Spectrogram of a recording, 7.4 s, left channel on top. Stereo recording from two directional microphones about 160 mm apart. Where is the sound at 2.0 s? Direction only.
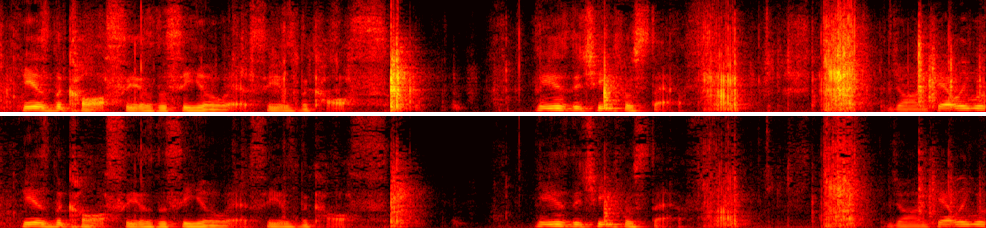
35° left (ahead or behind).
